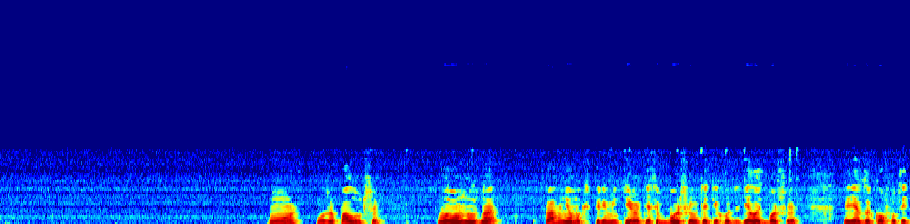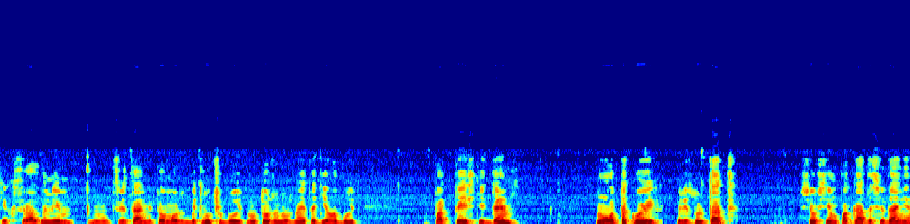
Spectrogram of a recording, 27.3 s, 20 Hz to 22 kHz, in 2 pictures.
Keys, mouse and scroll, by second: 5.6 space, 6.1 middle click, 9.1 middle click, 10.1 middle click, 10.8 middle click, 11.8 click, 15.6 middle click, 18.7 middle click, 20.1-22.1 middle drag, 23.3 middle click, 25.5 shift+middle click.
